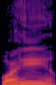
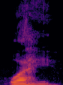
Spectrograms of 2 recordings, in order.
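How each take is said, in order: First: Said in the usual way. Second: وهي as "wah-y"; resting h in وهي; unvowelled ha. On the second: Shown as a demonstration. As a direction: close وهي on the h, no i after it. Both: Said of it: "قرأ بإسكان الهاء".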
